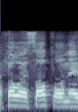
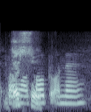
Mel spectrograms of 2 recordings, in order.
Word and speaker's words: فوسطنا: لا لا بص حضرتك فوسط. – فوسط. – أيوة وصلها بقى فوسطنا به. – فوسطنا به. – لا ما توقفش على الطاء. – فوسطنا. – أيوة بالظبط كده. – فوسطنا به جمعا.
